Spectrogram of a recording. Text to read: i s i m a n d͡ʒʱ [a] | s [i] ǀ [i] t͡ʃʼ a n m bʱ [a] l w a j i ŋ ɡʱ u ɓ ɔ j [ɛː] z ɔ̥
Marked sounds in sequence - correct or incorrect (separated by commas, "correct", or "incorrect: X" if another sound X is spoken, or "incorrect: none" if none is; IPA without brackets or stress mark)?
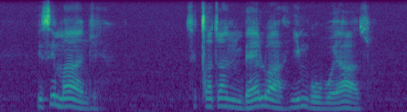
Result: incorrect: ɛ, correct, incorrect: a, incorrect: ɛ, incorrect: aː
